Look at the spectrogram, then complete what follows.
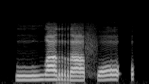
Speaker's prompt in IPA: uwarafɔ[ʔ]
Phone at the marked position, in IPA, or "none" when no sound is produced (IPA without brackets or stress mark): ʔ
